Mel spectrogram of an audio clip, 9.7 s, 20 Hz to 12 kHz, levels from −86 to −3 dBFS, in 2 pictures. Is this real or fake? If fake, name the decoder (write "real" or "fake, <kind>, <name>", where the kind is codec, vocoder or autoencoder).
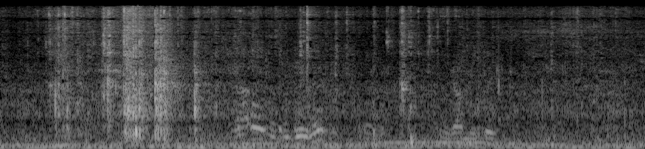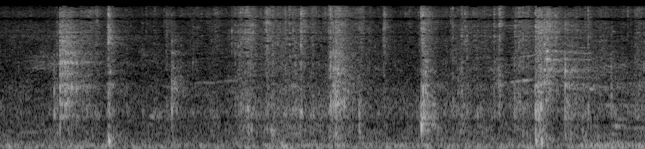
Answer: real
